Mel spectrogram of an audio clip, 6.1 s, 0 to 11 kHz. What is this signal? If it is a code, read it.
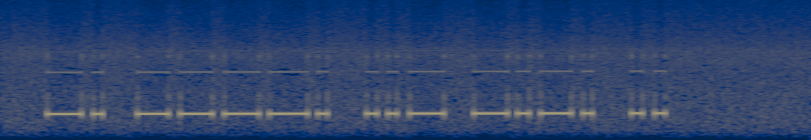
Morse code, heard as a keyed tone, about 15 wpm, 630 Hz. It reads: N9UCI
